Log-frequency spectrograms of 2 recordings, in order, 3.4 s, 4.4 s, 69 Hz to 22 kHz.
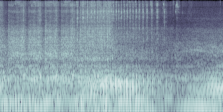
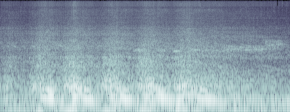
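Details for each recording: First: Honda Beat FI scooter brought in as a no-start (O2 sensor also faulty): the starter churns and the engine stumbles into a few ragged firings, then fades. It is flooding because the injector sprays continuously whenever the key is on. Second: Honda Beat FI single-cylinder scooter after the wet spark plug was cleaned and refitted: it starts and runs with an uneven throttle rise and fall, no misfire or knock. The injector is faulty and must be replaced even though it is new.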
